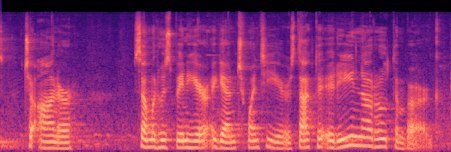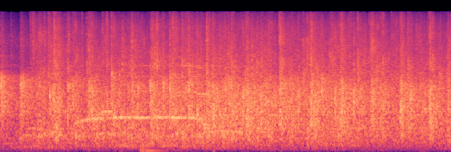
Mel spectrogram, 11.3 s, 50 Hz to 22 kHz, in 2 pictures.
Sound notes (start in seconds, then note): 5.6 audience applauding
